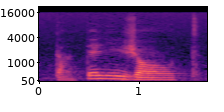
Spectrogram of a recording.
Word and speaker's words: intelligente: Elle est intelligente. Intelligente. 약간 트 발음이 나죠? 그 차이예요.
